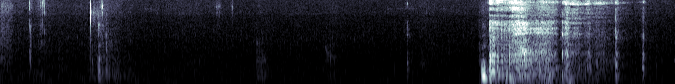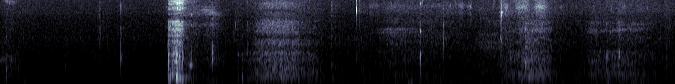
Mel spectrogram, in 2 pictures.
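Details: A single loud, explosive sneeze-like burst, then a sharper short burst, amid quiet eating clicks in a small room; sneeze.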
